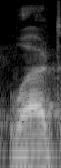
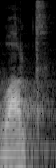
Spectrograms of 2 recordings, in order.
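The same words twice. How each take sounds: First: "word" said with an English vowel; anglified pronunciation. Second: "word" said the local Glasgow way; Glaswegian pronunciation. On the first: Comedian showing his own accent, anglified "word". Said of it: "kind of anglified accent". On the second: Comedian showing what he doesn't say, Glaswegian "word". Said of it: "and not word". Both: Shown as a demonstration.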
